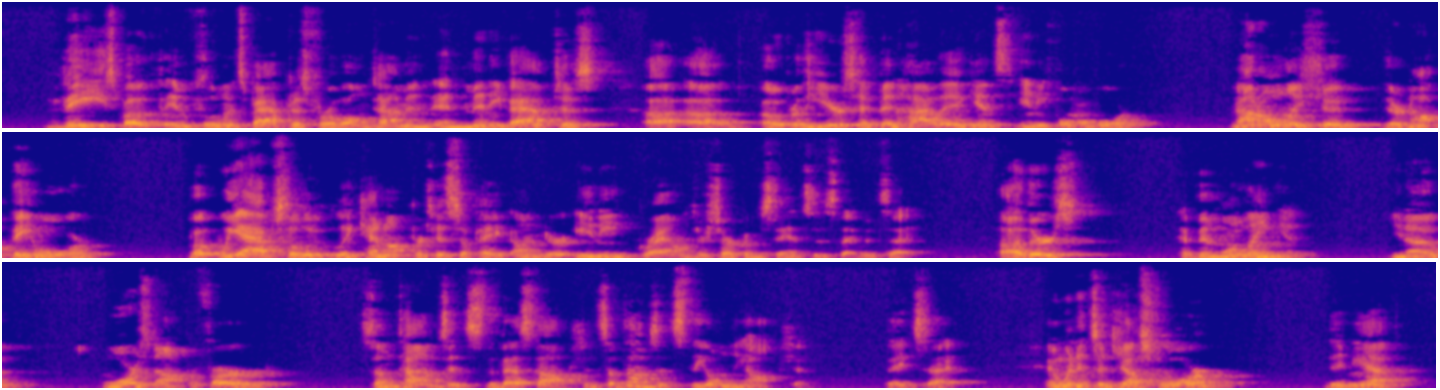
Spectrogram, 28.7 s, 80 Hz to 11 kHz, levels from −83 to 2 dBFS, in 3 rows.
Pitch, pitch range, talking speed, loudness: 155 Hz, 140-180 Hz, 160 wpm, -23 LUFS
